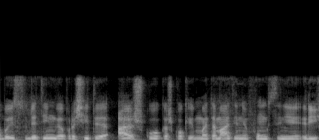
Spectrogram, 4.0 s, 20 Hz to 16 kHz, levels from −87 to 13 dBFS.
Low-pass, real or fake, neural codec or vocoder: 7.2 kHz; real; none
